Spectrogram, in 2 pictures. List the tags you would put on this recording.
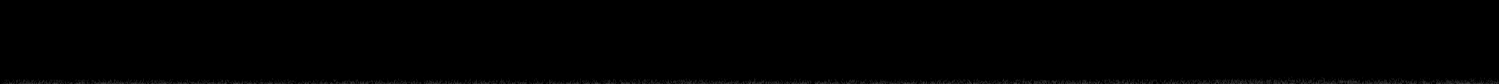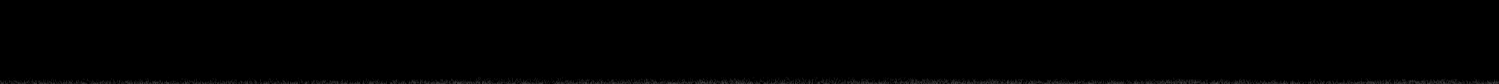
Soundscapes > Nature
natural-soundscape soundscape alice-holt-forest sound-installation data-to-sound nature weather-data field-recording modified-soundscape phenological-recording artistic-intervention raspberry-pi Dendrophone

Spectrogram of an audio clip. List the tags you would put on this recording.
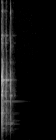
Sound effects > Other mechanisms, engines, machines
glass sample hit garage

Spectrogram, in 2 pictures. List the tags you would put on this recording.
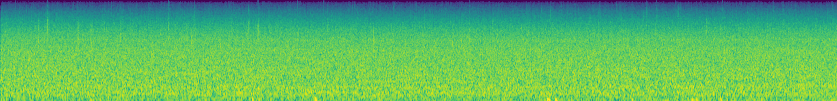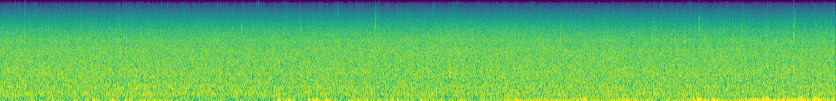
Soundscapes > Nature
Environment Nature Storm Weather Rain Water

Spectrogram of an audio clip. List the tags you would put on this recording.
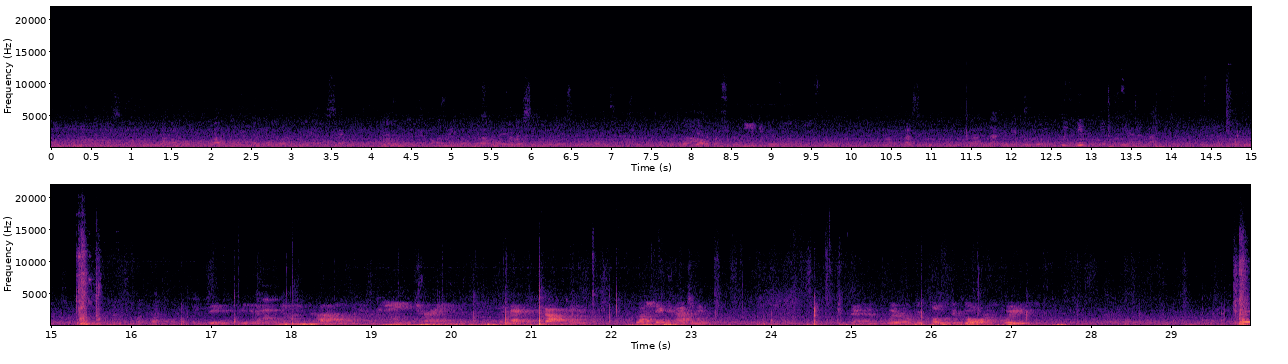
Soundscapes > Urban
doors open steps subway underground

